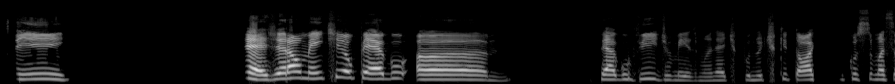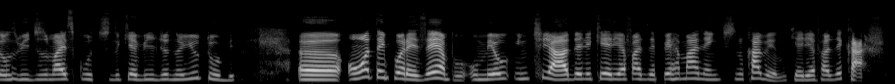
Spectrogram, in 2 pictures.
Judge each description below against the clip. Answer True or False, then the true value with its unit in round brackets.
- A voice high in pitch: True (235 Hz)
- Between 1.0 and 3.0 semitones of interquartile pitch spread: True (2.6 semitones)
